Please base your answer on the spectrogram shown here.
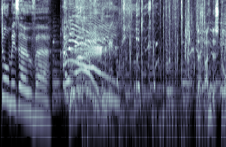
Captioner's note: oinks; kids giggle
